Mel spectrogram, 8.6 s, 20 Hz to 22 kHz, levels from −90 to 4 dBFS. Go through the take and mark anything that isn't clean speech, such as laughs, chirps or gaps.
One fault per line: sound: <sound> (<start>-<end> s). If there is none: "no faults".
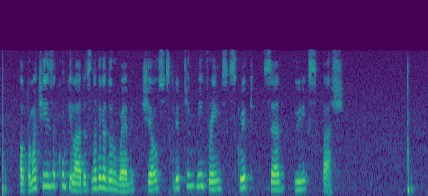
no faults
